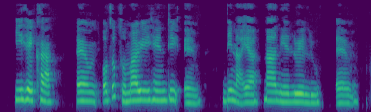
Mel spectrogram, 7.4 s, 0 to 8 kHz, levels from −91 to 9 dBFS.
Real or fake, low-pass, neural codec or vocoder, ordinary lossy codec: fake; 7.2 kHz; codec, 16 kHz, 4 kbps, X-Codec, WavLM features, trained on Multilingual LibriSpeech; MP3, 32 kbps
